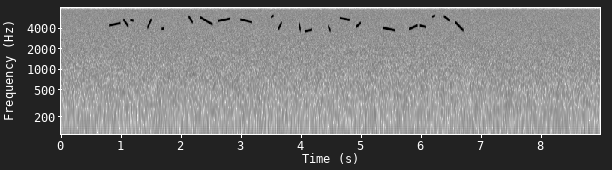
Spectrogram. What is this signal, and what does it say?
Bird-like chirps. There is no code.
